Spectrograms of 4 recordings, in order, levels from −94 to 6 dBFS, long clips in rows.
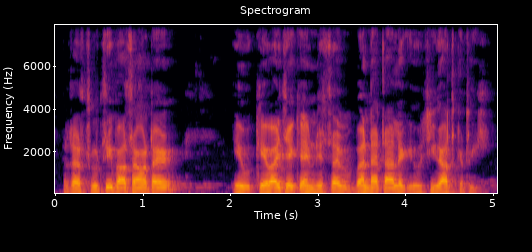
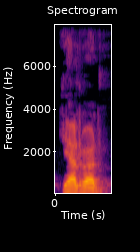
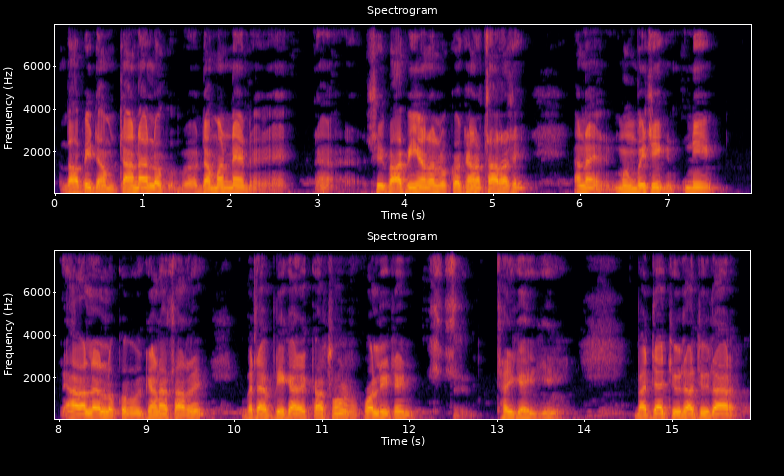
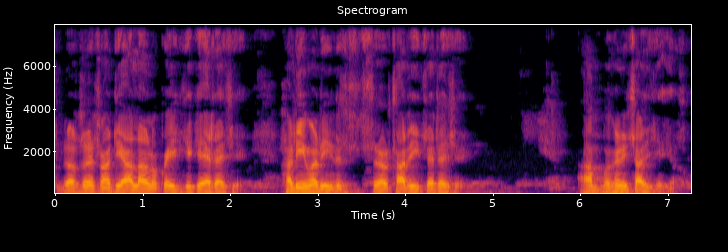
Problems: none marked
